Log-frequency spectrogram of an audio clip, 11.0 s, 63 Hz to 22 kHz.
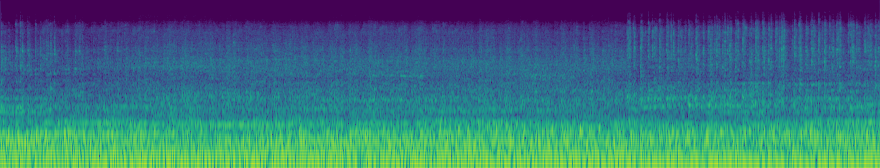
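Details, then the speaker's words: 1970 Plymouth Barracuda with a freshly built 400-block 512 big-block stroker (Trick Flow 240 heads, cam, intake), after initially refusing to idle: a deep, loping idle holding steady on its own with no stumbles. Still needs some tuning. "So we got some little tuning to do here, but it's a runner."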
